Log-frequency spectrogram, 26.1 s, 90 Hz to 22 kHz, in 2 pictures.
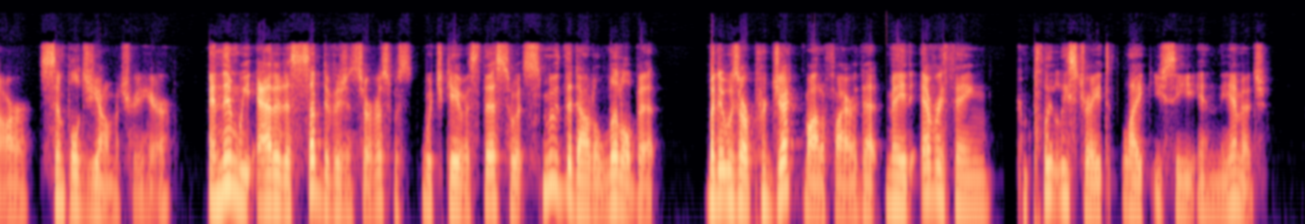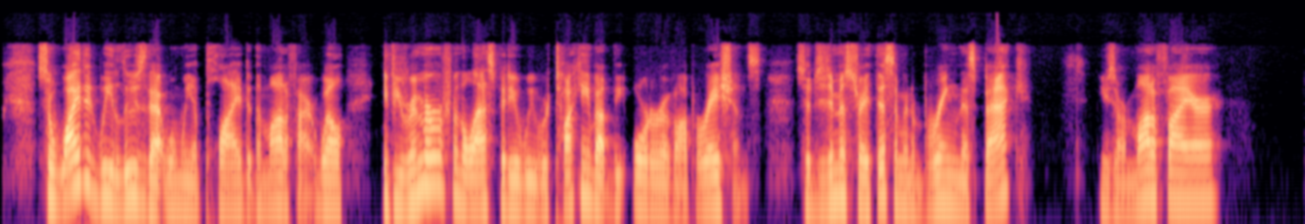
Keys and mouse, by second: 2.0 Tab, 3.9 click, 4.8-5.7 middle drag, 21.1-22.6 drag, 23.9-25.1 drag, 25.8-26.1 drag.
